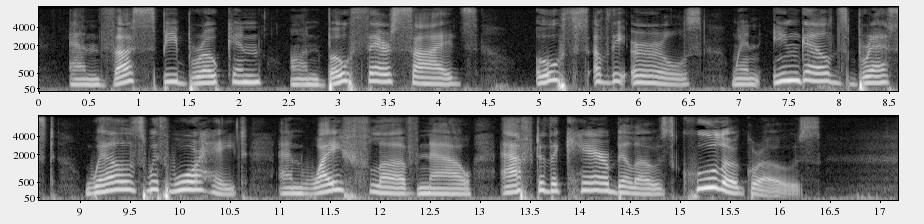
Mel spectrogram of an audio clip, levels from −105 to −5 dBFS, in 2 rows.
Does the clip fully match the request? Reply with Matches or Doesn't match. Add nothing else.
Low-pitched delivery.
Doesn't match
